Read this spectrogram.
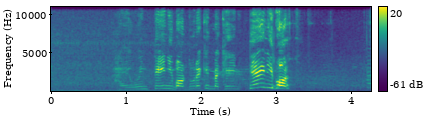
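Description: A woman cries out in a high, strained voice close by.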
